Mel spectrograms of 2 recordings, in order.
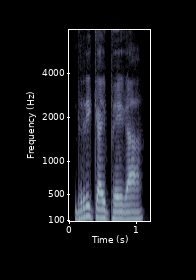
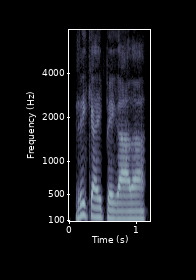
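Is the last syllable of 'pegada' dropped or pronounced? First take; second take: dropped; pronounced. First: The final syllable of pegada is clipped off. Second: The word pegada is said in full. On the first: This is the real title of the song. The speaker calls it right. "así es el título de la canción" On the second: This changes the title of the song. The speaker calls it wrong.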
